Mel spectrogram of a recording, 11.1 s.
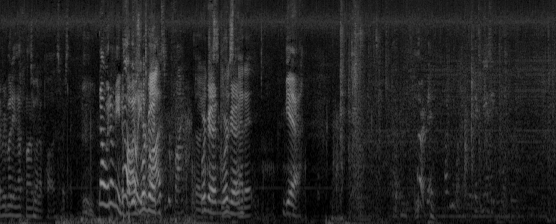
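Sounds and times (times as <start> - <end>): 
speech: 0.0 - 6.2, 7.9 - 9.9
garage door opening: 6.6 - 11.1.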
